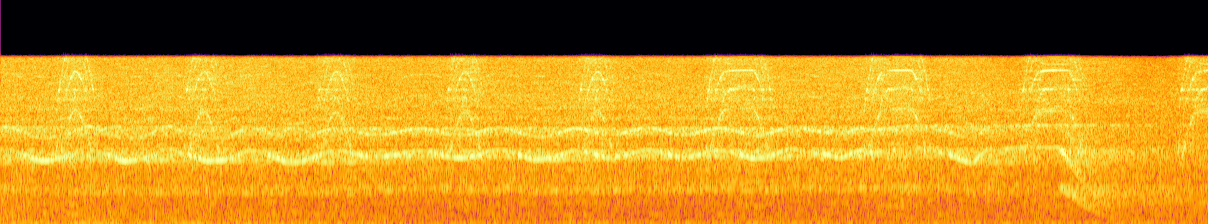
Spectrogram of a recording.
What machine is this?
slide rail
